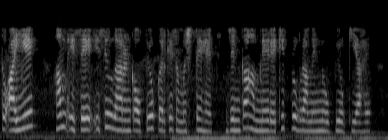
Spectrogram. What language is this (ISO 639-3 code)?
hin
